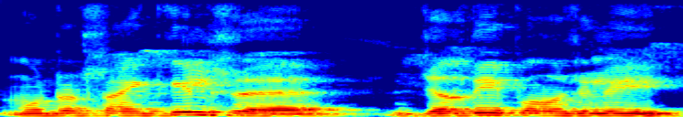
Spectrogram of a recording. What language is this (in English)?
Maithili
